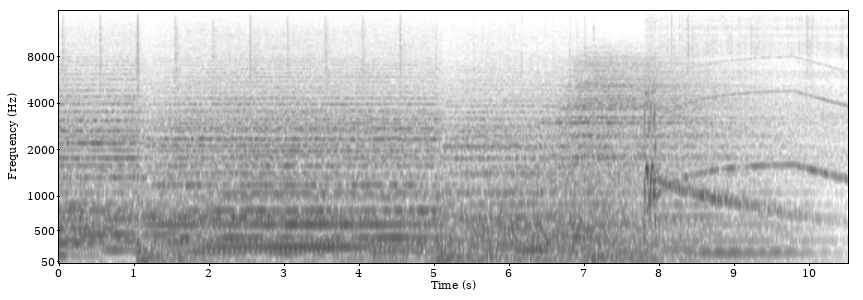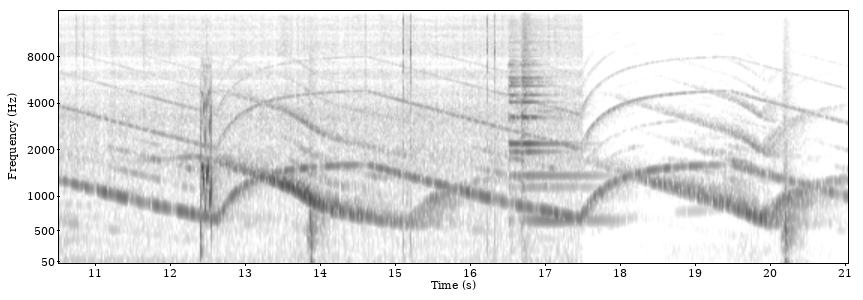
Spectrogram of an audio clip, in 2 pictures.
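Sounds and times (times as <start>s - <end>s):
siren wailing: 0.0s - 21.0s
sharp hits: 5.1s - 10.9s.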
